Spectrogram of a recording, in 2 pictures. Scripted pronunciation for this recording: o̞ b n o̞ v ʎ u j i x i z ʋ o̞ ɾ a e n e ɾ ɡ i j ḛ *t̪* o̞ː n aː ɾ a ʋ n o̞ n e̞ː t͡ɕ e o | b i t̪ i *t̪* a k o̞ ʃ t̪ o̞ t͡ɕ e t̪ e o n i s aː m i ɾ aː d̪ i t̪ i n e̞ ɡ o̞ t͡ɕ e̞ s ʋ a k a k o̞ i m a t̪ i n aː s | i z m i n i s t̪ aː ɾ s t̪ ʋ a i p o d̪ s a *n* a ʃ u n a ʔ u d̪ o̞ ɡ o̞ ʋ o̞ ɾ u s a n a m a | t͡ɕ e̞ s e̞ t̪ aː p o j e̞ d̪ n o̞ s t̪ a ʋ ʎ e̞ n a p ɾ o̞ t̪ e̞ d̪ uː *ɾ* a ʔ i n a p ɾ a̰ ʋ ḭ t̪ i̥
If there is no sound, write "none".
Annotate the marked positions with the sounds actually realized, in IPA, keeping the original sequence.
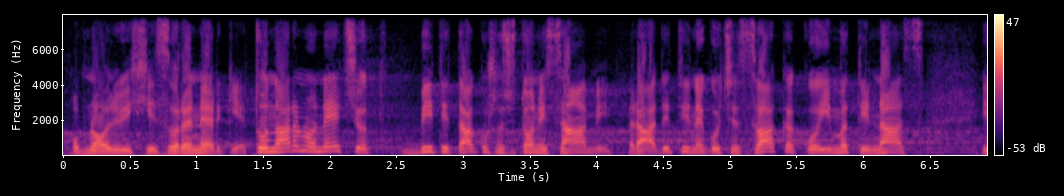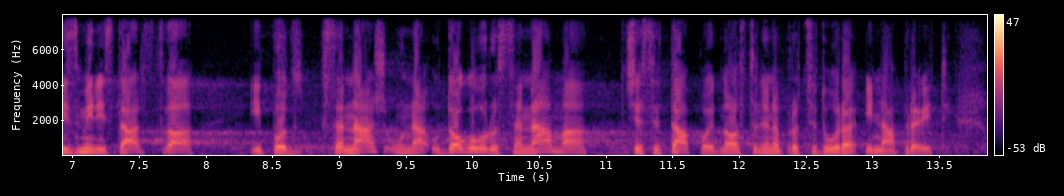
t̪, t̪, n, ɾ

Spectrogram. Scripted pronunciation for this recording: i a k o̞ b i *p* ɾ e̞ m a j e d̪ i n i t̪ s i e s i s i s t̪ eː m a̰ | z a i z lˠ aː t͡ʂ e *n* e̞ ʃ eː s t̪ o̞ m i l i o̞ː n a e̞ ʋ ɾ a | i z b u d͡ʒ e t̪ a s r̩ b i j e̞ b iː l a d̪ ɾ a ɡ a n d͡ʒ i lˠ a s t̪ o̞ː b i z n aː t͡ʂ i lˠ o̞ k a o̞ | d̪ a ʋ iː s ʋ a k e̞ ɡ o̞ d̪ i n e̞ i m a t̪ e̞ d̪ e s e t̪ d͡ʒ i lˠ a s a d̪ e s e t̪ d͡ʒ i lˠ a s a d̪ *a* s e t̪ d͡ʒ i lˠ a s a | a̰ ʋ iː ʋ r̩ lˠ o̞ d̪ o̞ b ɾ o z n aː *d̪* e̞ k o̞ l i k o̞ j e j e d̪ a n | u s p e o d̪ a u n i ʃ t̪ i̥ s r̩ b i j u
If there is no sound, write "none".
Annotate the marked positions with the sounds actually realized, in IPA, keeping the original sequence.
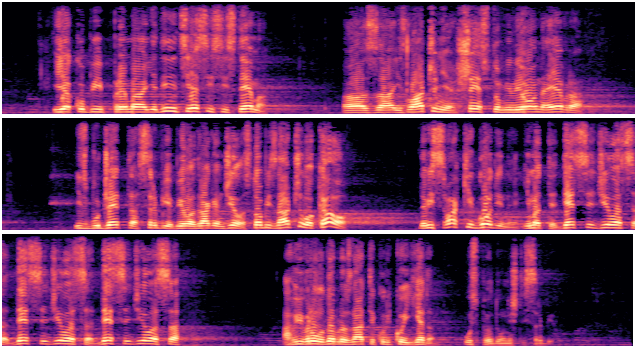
p, ɲ, e, t̪

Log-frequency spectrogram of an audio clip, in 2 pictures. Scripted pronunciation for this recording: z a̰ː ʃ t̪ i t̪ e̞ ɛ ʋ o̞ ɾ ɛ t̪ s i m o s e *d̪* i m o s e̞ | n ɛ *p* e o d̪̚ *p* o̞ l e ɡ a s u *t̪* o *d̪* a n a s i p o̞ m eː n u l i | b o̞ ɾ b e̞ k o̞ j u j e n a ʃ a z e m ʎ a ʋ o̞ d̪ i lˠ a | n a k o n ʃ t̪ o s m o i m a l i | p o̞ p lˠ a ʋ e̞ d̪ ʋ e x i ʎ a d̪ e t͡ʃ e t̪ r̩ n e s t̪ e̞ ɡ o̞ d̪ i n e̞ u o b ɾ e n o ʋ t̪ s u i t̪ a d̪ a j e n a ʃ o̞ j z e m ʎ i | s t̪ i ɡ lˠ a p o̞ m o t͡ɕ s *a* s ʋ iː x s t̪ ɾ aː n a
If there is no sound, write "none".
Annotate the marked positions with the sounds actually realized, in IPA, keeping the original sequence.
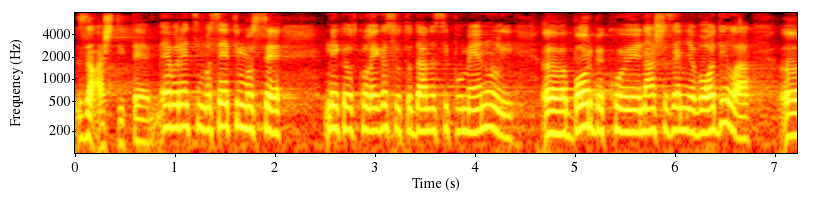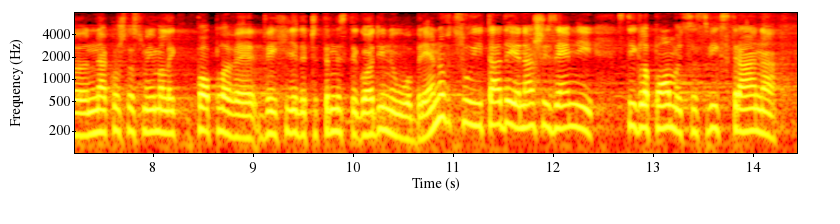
t̪, k, k, t̪, d̪, a

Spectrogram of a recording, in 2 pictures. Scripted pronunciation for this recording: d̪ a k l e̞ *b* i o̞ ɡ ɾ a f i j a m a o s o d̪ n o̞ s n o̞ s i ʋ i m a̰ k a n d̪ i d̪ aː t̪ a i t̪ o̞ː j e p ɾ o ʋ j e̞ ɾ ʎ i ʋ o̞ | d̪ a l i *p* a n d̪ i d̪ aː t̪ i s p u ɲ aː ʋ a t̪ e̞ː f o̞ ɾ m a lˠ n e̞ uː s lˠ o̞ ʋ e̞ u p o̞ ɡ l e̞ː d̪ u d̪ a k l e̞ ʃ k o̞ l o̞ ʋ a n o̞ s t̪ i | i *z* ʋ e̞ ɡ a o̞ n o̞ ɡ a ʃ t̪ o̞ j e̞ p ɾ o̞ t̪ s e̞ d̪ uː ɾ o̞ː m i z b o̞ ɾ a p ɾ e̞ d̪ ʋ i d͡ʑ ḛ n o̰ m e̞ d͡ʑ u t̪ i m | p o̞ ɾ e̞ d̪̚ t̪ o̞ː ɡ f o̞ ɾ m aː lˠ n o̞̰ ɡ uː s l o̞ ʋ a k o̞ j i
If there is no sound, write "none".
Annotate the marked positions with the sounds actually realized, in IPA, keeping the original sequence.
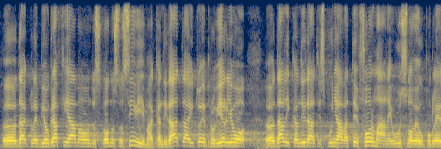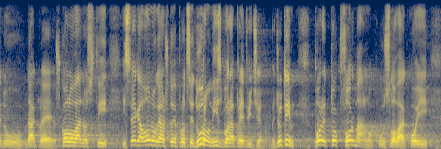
b, k, s

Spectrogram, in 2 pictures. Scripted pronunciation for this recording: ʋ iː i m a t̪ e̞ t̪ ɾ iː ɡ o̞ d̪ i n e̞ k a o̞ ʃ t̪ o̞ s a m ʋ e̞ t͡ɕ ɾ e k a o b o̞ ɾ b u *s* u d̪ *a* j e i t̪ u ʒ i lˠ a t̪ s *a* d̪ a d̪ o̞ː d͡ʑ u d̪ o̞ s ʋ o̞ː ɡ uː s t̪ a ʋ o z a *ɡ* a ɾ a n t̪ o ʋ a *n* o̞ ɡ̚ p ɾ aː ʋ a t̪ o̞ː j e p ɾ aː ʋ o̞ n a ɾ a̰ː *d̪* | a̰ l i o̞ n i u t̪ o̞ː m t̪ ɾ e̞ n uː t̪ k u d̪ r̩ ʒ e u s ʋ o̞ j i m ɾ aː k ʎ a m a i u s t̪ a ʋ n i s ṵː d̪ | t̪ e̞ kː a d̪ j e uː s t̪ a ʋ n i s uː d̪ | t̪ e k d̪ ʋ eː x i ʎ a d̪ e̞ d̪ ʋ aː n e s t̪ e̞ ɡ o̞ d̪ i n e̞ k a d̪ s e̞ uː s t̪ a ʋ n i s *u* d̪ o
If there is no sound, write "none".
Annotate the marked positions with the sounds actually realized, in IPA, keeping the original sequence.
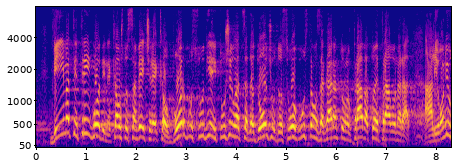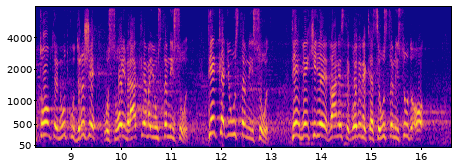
s, i, a, ɡ, n, d̪, uː

